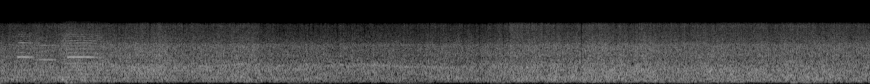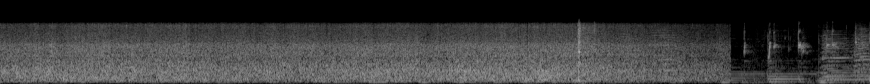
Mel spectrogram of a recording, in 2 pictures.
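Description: Steady rushing of ocean surf, a cartoon sound effect for breaking waves, with one sharp click near the end.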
